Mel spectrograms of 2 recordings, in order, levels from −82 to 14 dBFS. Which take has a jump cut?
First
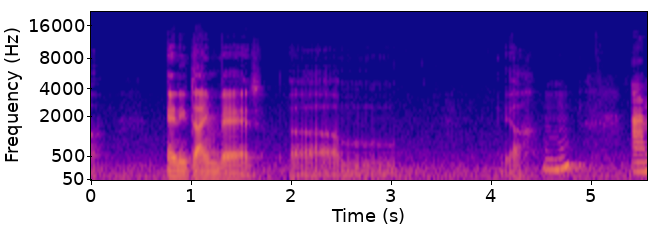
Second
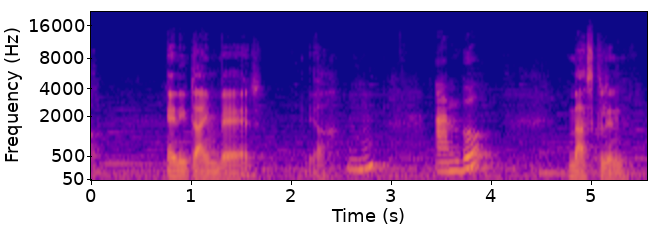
second; 1 cut; at 1.8 s

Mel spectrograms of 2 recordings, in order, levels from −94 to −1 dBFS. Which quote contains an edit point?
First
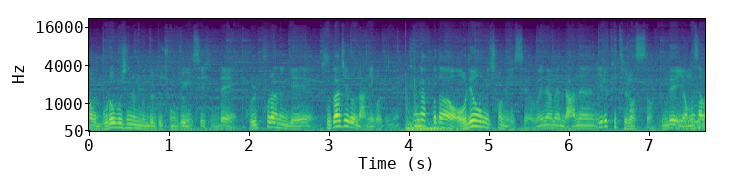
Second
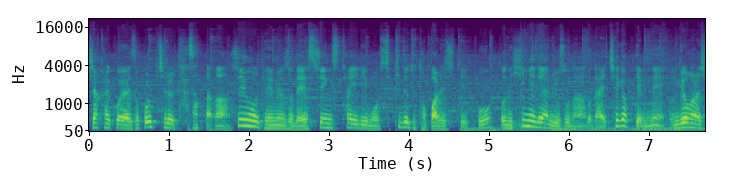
first; 1 cut; at 3.9 s

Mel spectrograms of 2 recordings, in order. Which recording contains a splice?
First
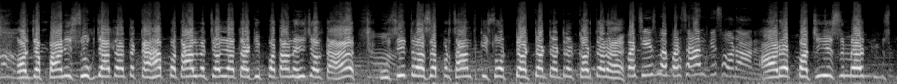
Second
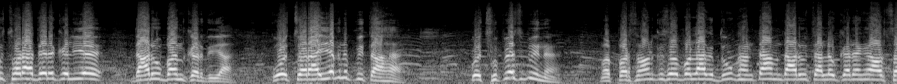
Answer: first; 1 cut; at 6.3 s

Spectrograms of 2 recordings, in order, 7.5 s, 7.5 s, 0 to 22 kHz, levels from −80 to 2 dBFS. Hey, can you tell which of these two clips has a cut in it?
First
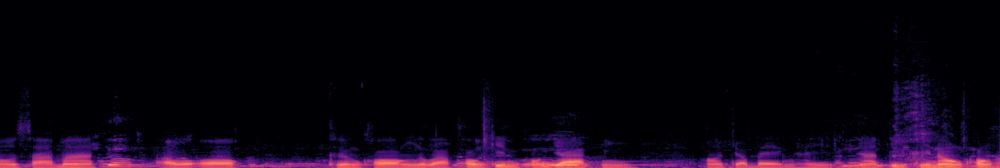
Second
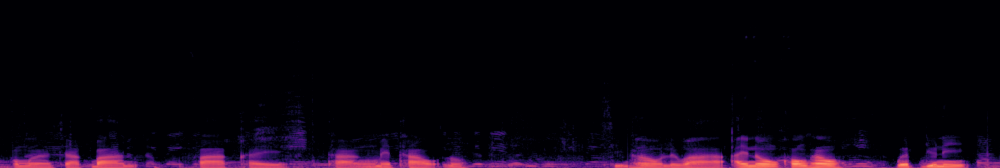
second; 1 cut; at 4.7 s

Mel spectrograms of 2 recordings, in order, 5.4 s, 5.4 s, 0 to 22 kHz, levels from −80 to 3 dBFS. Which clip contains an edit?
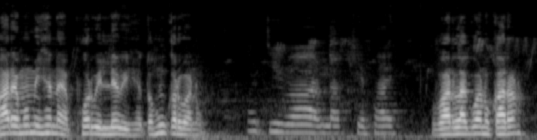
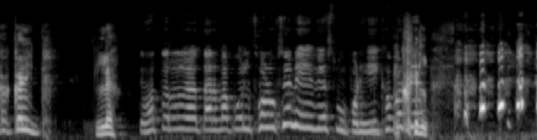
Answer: second; 1 cut; at 4.5 s

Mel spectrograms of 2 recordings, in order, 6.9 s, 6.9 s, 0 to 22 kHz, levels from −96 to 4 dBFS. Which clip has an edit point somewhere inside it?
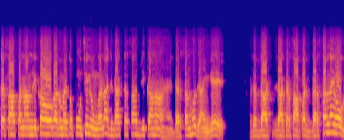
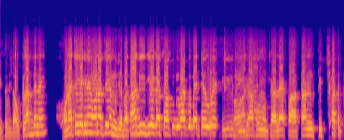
second; 1 cut; at 4.6 s

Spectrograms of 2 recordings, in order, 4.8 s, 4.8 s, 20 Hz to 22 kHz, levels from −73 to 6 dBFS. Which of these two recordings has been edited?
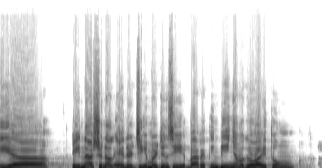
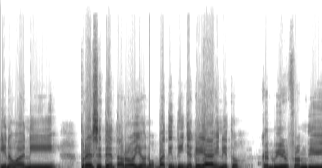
second; 2 cuts; at 2.2 s, 3.8 s

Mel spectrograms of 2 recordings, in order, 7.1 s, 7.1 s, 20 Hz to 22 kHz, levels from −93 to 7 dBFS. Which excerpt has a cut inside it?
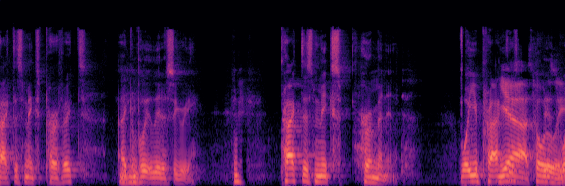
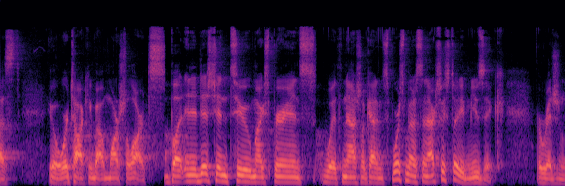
second; 1 cut; at 1.9 s

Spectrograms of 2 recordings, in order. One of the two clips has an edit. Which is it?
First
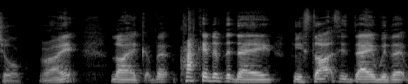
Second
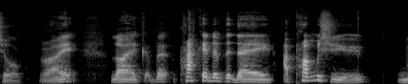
second; 1 cut; at 2.8 s

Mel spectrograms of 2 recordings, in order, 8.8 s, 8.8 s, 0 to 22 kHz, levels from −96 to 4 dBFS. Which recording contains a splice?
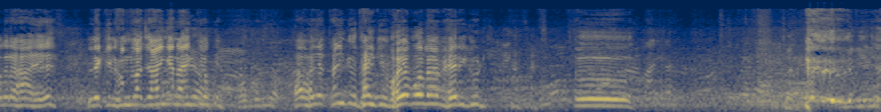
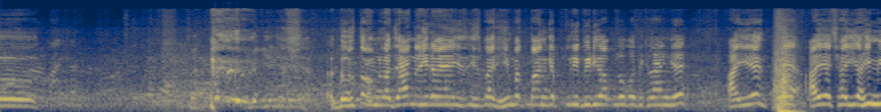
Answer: second; 1 cut; at 7.8 s

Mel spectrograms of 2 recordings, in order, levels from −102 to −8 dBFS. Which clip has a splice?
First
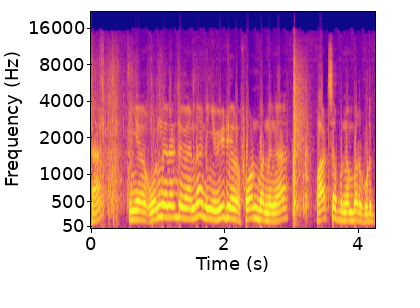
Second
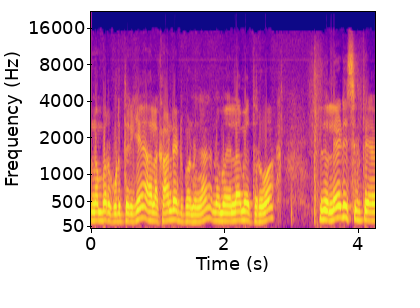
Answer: second; 1 cut; at 2.9 s

